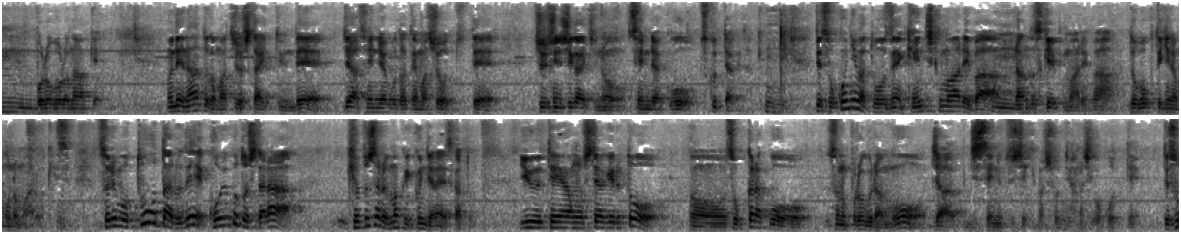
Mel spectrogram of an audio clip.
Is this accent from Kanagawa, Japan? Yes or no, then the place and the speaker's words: no; Saga, Japan; 僕地元佐賀なんですけど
